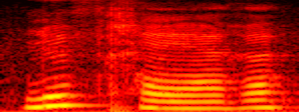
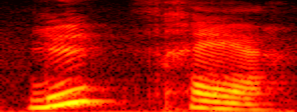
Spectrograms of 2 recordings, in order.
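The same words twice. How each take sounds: The two takes are said the same way.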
